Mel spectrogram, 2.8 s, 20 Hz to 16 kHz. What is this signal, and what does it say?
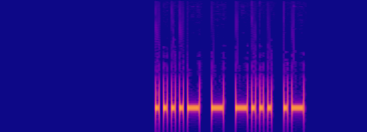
Morse code, heard as a keyed tone, about 40 wpm, 700 Hz. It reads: 4TBA
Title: All Cut Numbers - 4-Digit 40wpm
